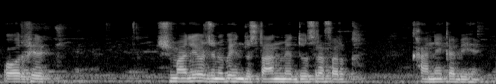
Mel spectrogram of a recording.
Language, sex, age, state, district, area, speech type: Urdu, male, 30-45, Delhi, North East Delhi, urban, spontaneous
